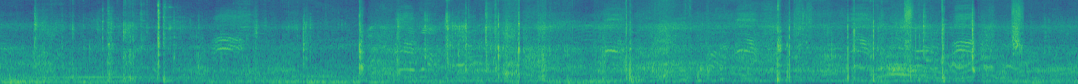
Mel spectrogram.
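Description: Stunt scooter wheels rolling over the concrete of a skatepark bowl, with several sharp clacks of scooters hitting the concrete.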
